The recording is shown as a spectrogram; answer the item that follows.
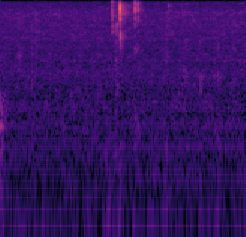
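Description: Two quick computer-mouse clicks about a second in, the first louder, against near-silent room tone.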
